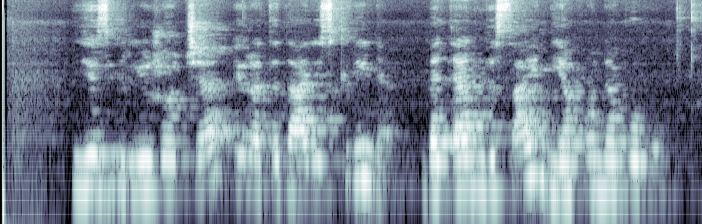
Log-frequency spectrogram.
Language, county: Lithuanian, Marijampolė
